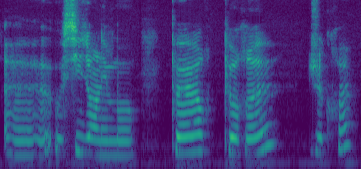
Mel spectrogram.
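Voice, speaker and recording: Speaking to camera in a relaxed practice session, this language-learner vlogger is a woman in her 20s with a somewhat high voice. She's slow and hesitant, stops to hunt for words, fixes her own mistakes, and breaks into laughter a lot.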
